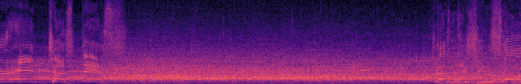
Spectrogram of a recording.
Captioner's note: crowd cheering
